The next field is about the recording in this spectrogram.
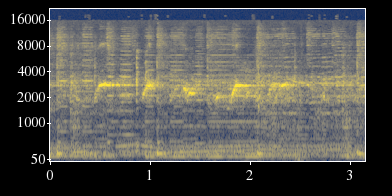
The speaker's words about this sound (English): Got some bird song there. Yeah, is this like a bird sanctuary?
